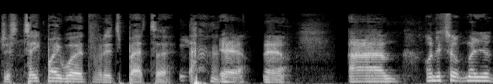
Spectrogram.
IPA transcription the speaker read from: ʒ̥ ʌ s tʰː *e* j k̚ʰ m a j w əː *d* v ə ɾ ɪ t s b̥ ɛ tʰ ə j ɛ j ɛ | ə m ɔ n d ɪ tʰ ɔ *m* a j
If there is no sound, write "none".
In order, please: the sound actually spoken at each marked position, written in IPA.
e, d, m

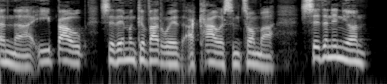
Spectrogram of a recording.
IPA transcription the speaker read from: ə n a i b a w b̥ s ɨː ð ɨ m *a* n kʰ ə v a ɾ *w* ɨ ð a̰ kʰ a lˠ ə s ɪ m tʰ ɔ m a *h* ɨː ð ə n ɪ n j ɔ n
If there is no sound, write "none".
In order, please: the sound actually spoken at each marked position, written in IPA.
ə, w, s

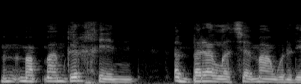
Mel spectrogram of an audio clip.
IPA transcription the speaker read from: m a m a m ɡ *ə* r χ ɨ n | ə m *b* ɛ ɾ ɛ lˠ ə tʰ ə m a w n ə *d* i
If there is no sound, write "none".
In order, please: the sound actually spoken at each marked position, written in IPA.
ə, b, d

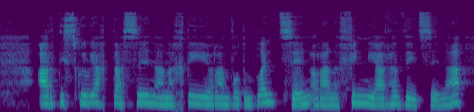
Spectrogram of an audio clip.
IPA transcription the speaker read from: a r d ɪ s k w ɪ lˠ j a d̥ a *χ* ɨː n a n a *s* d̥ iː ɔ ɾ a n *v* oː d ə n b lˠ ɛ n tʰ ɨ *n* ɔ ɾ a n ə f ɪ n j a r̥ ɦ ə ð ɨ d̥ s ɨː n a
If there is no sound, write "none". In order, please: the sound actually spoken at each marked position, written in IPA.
s, χ, v, n

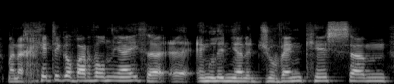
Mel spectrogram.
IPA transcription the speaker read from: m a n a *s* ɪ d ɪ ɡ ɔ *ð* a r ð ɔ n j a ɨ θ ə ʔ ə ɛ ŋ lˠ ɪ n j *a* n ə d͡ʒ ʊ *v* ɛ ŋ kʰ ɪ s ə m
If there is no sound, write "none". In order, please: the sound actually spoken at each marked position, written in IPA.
χ, v, a, v

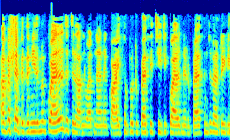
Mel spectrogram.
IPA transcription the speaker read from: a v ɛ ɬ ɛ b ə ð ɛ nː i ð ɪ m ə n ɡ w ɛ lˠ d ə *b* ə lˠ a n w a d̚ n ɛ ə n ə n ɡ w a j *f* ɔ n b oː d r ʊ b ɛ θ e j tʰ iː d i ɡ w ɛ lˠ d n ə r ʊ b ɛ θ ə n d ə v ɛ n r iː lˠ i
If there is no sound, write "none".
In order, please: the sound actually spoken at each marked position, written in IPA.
d, θ

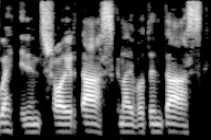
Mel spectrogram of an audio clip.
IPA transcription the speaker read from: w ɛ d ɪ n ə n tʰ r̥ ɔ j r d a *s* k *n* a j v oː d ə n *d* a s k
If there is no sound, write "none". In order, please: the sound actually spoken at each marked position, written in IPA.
s, n, d

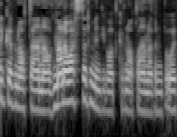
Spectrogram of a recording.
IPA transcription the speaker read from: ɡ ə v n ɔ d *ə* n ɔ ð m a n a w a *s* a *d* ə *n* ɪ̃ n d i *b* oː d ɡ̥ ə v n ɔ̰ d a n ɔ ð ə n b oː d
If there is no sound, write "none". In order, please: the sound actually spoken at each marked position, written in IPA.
a, s, d, m, v

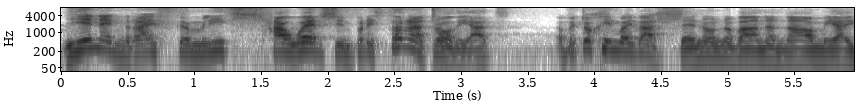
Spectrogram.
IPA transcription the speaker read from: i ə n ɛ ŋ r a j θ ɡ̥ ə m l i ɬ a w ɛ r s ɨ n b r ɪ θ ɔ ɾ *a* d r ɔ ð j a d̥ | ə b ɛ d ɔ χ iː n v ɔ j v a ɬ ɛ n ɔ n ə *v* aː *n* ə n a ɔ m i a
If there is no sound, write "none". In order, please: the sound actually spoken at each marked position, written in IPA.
a, v, n

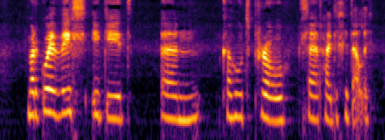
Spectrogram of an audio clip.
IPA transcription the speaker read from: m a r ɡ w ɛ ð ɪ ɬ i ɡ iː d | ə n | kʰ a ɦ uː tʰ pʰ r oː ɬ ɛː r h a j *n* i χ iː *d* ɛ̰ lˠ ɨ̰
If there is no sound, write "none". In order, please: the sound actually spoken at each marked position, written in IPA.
d, d

